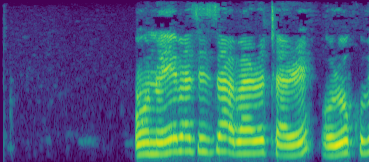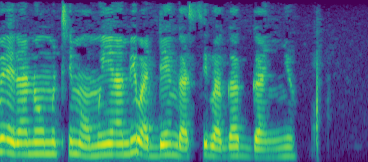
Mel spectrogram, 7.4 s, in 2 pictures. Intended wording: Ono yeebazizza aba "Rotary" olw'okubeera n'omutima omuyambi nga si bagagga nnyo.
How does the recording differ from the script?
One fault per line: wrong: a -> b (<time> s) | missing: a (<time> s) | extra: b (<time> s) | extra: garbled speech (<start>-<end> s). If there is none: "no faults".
extra: wadde (5.1 s)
